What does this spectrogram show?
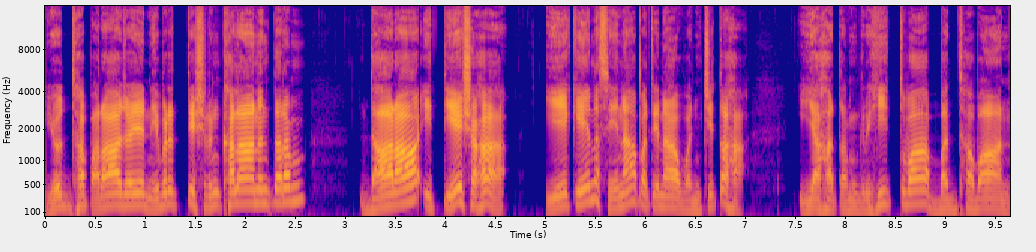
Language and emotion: Sanskrit, neutral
